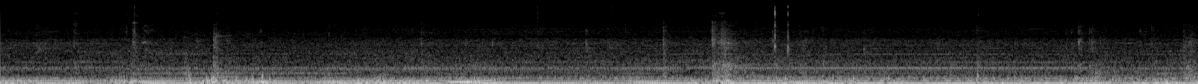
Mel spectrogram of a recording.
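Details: Steady low rumble of vehicle engines and traffic, with no animal voices heard. A few faint mechanical clicks and knocks sit over the constant hum.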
